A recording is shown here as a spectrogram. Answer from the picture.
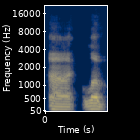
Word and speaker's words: LOVB: League One Volleyball, LOVB, or Love Volleyball as they say. I don't understand why they pronounce it Love Volleyball.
